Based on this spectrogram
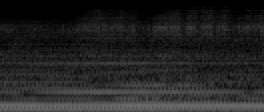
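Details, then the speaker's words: Electric fan that energizes but cannot turn: steady low electrical hum with no blade whoosh building up; motor stalled, worn bushing is the usual cause, fix is replacing the bushing. "Pag ganito naman ang sakit ng electric fan, iisa lang naman ang ano yung pulot niya agad ng sakit niyan. Busing ulit. Yan, kalimitan sa sakit ng electric fan, palit busing."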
